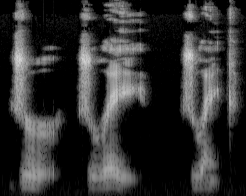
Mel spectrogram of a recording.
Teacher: remember, it's not dr, it's jr. Make a voice with your R's.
